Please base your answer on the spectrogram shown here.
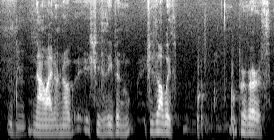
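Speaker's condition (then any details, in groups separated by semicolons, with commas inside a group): Parkinson's disease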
